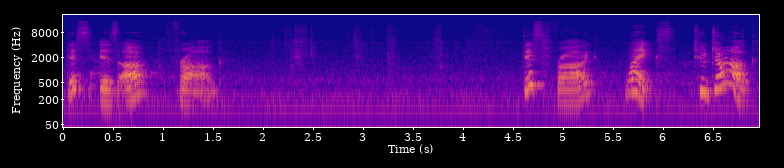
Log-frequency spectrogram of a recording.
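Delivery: slow, exaggerated picture-book reading; reading to a toddler. Shown as a demonstration. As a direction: read it slowly to a little one. Reads frog book.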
